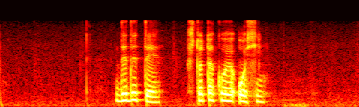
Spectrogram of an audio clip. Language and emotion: Russian, neutral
